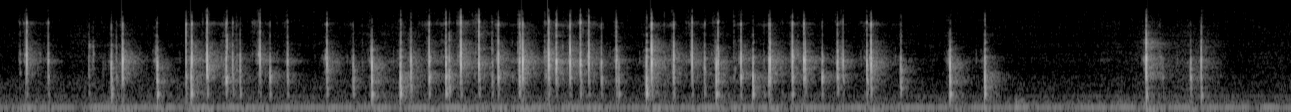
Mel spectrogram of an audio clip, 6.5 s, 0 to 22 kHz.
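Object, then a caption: Mechanical keyboard with metal case and plastic keycaps. Fingertips of both hands type continuously on a mint green Cyberboard R3 mechanical keyboard with a metal case and plastic keycaps. A rapid, uneven stream of sharp, bright, dry clacks centered around 2.6 kHz dies away instantly over a faint low hum. The typing briefly pauses just before the sixth second and then resumes with a few final keystrokes.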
